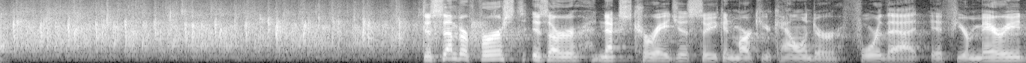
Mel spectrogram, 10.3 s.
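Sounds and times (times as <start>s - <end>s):
audience applause: 0.0s - 4.9s
speech: 4.2s - 10.2s.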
